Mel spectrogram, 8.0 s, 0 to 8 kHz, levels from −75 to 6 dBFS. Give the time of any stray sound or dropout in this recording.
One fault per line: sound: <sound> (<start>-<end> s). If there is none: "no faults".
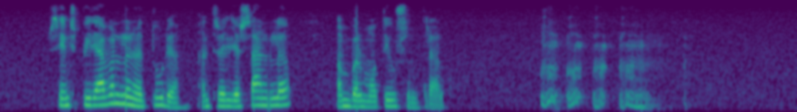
sound: throat clearing (5.4-6.9 s)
